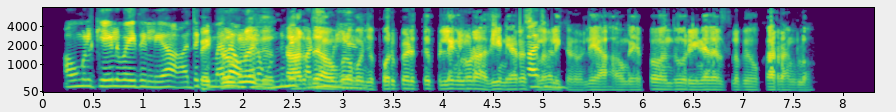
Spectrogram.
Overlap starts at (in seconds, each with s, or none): 1.6 s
